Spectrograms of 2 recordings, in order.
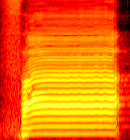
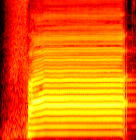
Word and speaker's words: ف: মুড়ানো উপরে এক নক্তা তার নাম কি বলেন ফা আবার বলেন ফা এই অক্ষরটার নাম কি ফা আবার বলেন ফা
